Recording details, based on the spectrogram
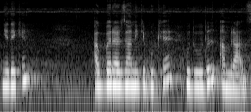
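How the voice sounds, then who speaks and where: Kashmiri-accented woman teacher, higher mellow voice, patient classroom lecture with long reverb and a faint hiss. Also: normal speed. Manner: patient, chatty teacher mixing Hindi and English. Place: college lecture room. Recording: hall reverb, faint background noise.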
